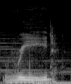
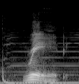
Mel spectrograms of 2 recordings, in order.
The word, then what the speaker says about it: read: same spelling as Reed but in this combination the a is still silent but the E takes on a short form and you will get which now we pronounce read read it can be the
